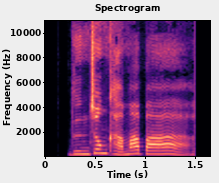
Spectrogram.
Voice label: excitement; monologue

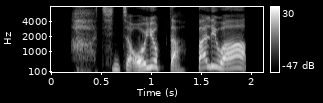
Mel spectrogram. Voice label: anger; monologue

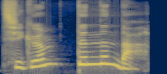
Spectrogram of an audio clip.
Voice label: excitement; monologue

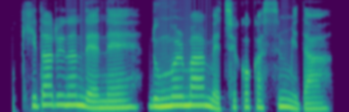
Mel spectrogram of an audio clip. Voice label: crying; monologue

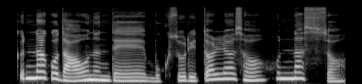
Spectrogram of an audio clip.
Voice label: sadness, monologue

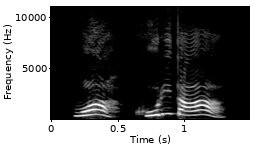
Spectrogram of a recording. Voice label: excitement, monologue

